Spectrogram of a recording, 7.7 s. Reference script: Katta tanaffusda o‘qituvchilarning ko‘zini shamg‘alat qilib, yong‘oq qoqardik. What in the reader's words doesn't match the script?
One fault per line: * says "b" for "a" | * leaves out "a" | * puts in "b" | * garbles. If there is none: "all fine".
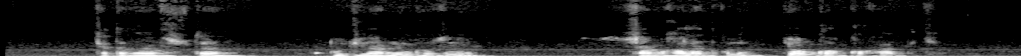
all fine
